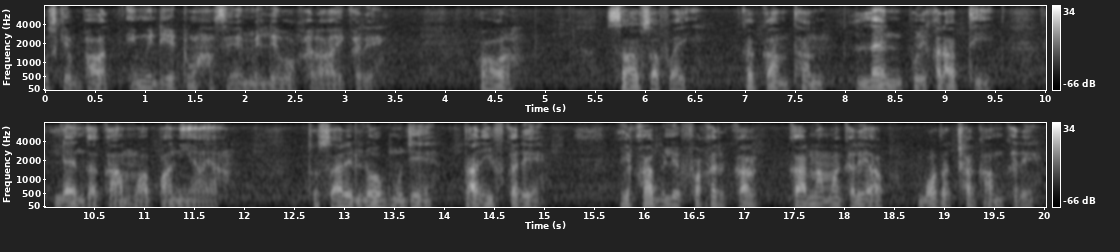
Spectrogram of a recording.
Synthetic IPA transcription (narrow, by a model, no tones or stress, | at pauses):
ʊskebaːd̪ɪmiːɖijeʈʋɐhãsemɪleʋɐɣɛːɾa̰ːekɐɾḛ̃ː | ɔːɾ | saːfsɐfa̰ːi | kakaːmt̪ʰa | lɛːnpuːɾixɐɾaːb̚t̪ʰi | lɛ̃ːnkakaːmɦuapaːniaːja̰ | t̪osaːɾeloːɡmʊd͡ʒʱe | t̪aːɾiːfkɐɾẽː | jeqaːbɪlefɐqəɾka | kaːɾnaːmakɐɾẽaːp | bɔːt̪ɐtːʃʰaka̰ːmkɐɾḛ̃ː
